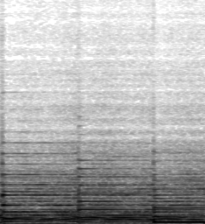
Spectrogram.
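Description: Calm stock background music, a soft corporate track of held notes that change about every three-quarters of a second.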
